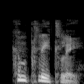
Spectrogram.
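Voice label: "completely", British English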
